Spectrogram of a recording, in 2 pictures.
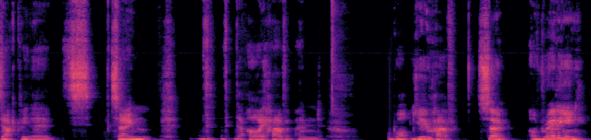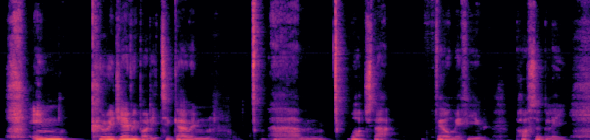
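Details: Male speaker who stammers, talking about his own stammering journey; stuttering (stammering).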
